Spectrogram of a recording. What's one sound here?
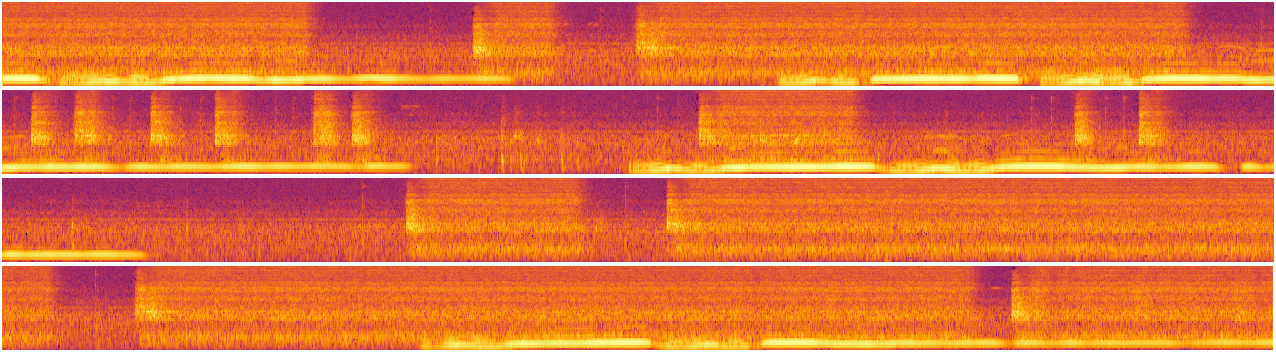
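A motor hums steadily, dipping in pitch now and then.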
